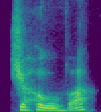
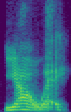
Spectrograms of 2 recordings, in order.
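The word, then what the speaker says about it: YHWH: another title they used the initials y h w h which could be pronounced jehovah or yahweh and just as i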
